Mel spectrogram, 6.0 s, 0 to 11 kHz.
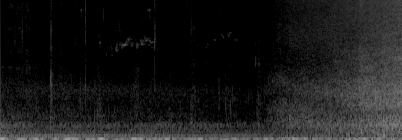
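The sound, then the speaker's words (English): Waves wash onto the sandy two-mile beach at Carlion Bay with a steady low rumble, swelling into a broad hiss of surf in the last seconds, while a faint whistling bird call drifts above early on. “I'm on Carlion Bay Beach. Which has a sandy 2 mile beach.”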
